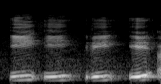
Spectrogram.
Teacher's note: इ ऋ ए ऐ जो होते हैं यह हमारे अग्र स्वर से उच्चारण होते हैं।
